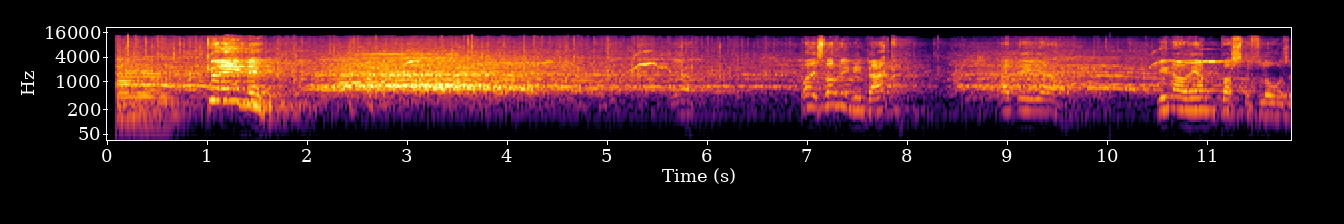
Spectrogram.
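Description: An elderly man sings into a microphone over loud amplified sound in a large hall.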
